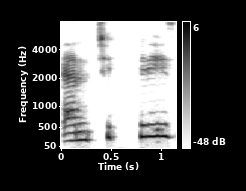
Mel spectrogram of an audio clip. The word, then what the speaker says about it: Antipodes: And like Ollie said, he's coming to you from our studio campus which is called Antipodes. Is that right? Did I get that right? That pronunciation?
